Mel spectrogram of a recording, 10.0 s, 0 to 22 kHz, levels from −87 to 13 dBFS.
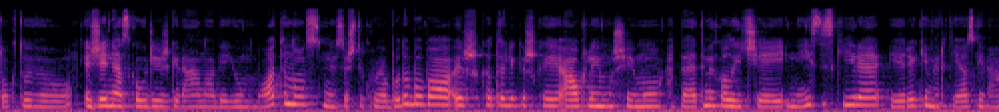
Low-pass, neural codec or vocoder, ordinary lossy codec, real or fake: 14.4 kHz; none; Opus, 32 kbps; real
